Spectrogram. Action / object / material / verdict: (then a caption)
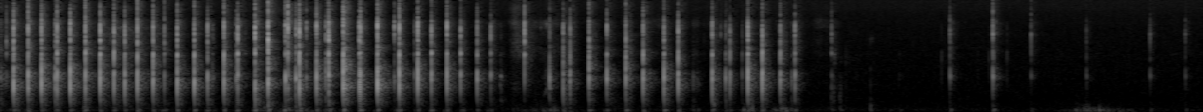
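tap / plastic cosmetic palette tapped with fingernails / plastic / none. Fingertips and long pointed nails tap and click rapidly on the clear plastic lid of a small, flat Revlon lip powder palette with a black plastic frame. A dense run of short, bright clicks with almost no ring continues for about eight seconds, then thins out to a few scattered, isolated taps.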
